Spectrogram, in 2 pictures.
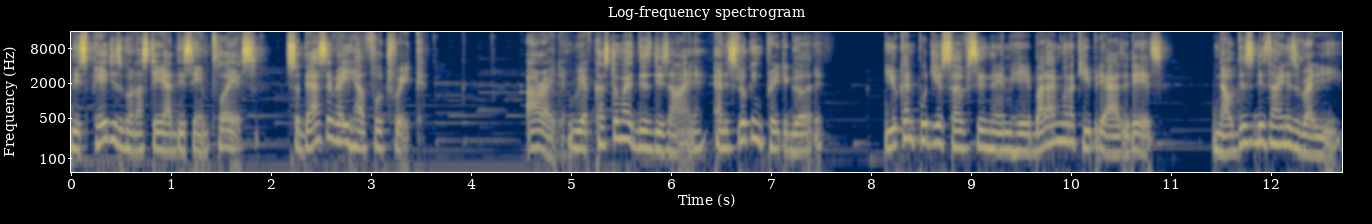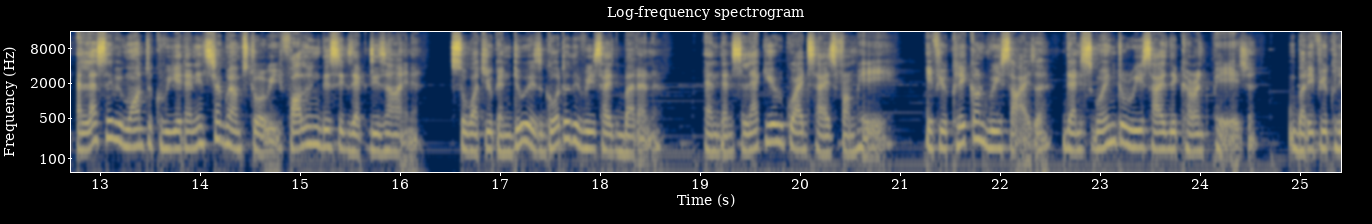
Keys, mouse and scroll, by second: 2.5 click, 2.5 click, 3.8-5.0 ctrl+scroll up 1, 17.4 scroll up 1, 17.4 click, 19.7 click, 19.7 click.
